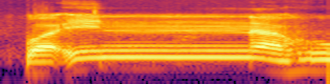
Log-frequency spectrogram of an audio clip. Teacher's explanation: এখানে দেখেন নুনে বা মিমে তাজদিদ হওয়ার কারণে আমরা গুন্নাহ করেছি · যখন আমরা মদের হরফের পরে ওয়াকফ করব সেই ক্ষেত্রে আমরা তখন তিন আলিফ টানবো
